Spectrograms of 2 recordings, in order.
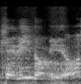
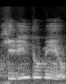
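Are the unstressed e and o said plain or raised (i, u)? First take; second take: plain; raised. First: The unstressed vowels keep their plain e and o sounds. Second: The unstressed vowels are raised to i and u sounds. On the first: This is how it is not said in that region. "no se dice" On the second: This is how that region says it, as in Portuguese. "la E non acentuada convierte en una I ... la O non acentuada convierte en una U"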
